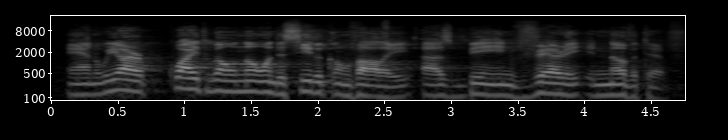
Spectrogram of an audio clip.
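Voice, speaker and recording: With a Brazilian accent, a man speaks at medium pitch in a very clean recording with a silent background. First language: Portuguese. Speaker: tech company speaker. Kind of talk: conference talk. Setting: stage with audience. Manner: animated.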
